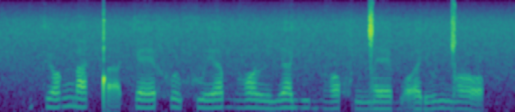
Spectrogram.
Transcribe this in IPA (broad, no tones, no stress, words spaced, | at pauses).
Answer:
kʲɔŋ͡ma ǃa̰kɛfʊ xʷeɐ̯bʱɔ liɐ̯ji bʱɔfŋ͡ǀɛbɔ̰ɐ̯ ɾʲuŋ͡ǀɔ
